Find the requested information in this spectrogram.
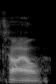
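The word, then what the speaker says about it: Kiel: So just correction, it's Kyle, but that's okay. It's spelled differently, so. It's about K-I-E-L, so that's probably what the confusion is.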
